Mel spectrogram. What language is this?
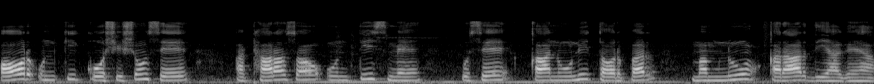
Urdu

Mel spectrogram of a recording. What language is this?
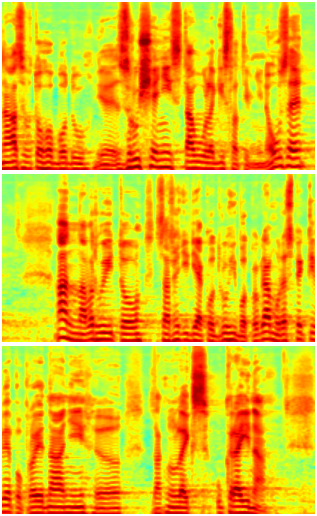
Czech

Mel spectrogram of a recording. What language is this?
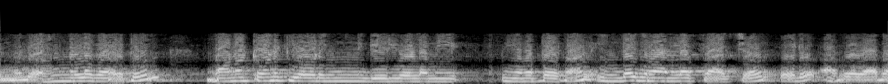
Malayalam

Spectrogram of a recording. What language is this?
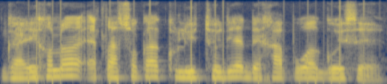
Assamese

